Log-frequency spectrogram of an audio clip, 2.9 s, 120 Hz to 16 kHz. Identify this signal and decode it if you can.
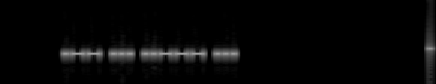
Morse code, heard as a keyed tone, about 41 wpm, 700 Hz. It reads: WS2S
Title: USA Call Signs - 4 Characters - 2x Character Spacing - 45wpm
